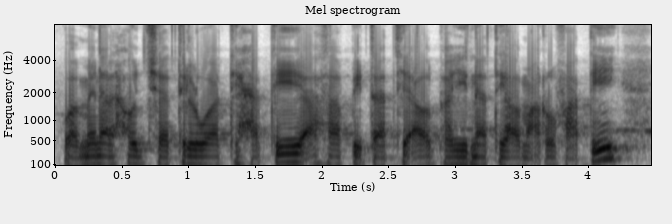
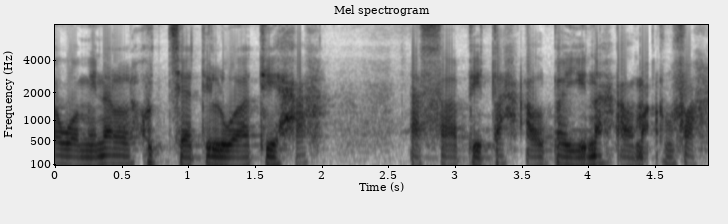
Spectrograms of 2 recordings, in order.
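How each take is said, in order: First: The adjectives end with a final -i vowel. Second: The adjectives end without a final vowel. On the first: The speaker calls it right. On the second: The speaker calls it wrong.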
